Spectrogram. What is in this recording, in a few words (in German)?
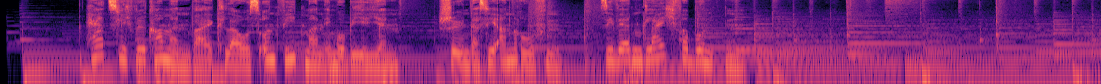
Warteschleife; Telefonansage Immobilien – Makler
